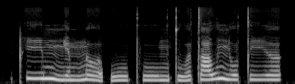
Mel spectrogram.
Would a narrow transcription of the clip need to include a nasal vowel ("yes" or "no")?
no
